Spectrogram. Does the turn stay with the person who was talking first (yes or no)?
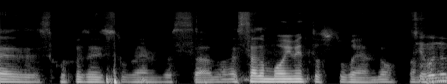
no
